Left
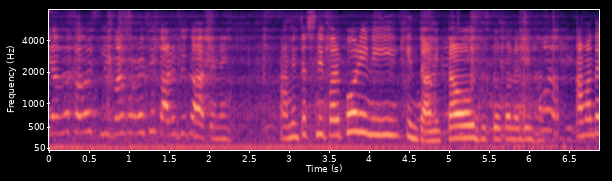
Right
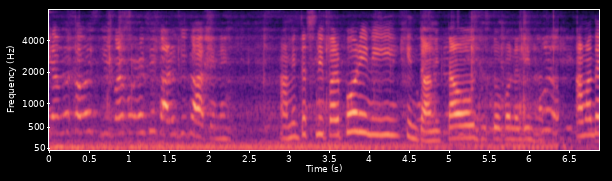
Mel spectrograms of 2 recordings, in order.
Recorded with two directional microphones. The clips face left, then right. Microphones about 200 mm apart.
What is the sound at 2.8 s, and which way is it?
Speech, 5° left (ahead or behind).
